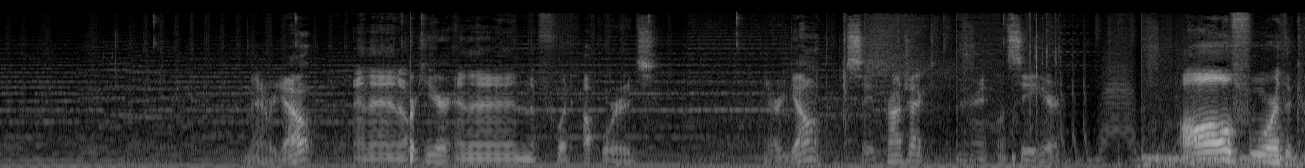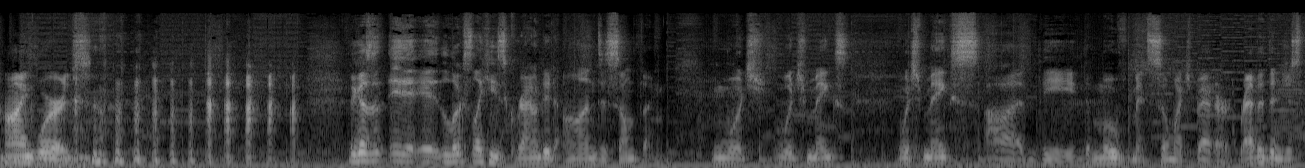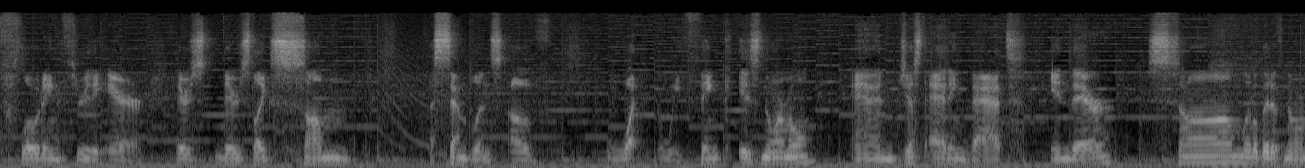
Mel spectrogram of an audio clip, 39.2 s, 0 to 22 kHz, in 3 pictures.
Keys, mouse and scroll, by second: 1.6-3.0 drag, 4.0 click, 6.5 click, 8.8 ctrl+s, 10.1 click, 11.4 space, 14.0 space.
